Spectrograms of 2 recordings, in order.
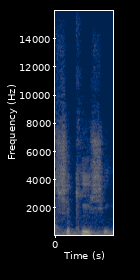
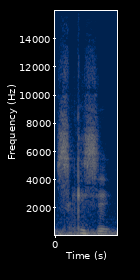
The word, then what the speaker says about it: shikishi: Apparently, Shikishi board is not how it's said properly. I was corrected. Bull, could you tell me again? This word is not Shikishi. It is Shikishi.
